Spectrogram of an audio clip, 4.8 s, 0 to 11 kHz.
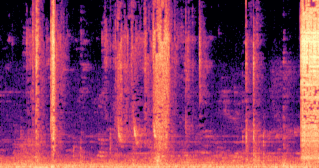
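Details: LG 21-inch CRT TV, powered with no display: sharp irregular snaps and crackles ending in loud sizzling hiss, high-voltage arcing around the anode cap; fix is cleaning the cap area after discharging it.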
